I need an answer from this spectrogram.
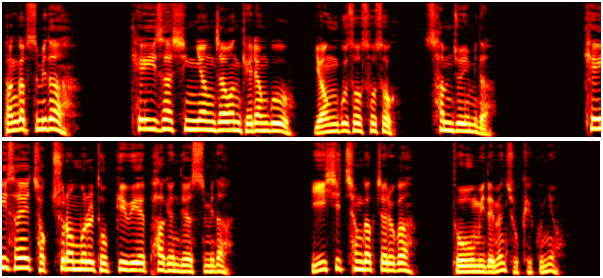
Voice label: Announcer equip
